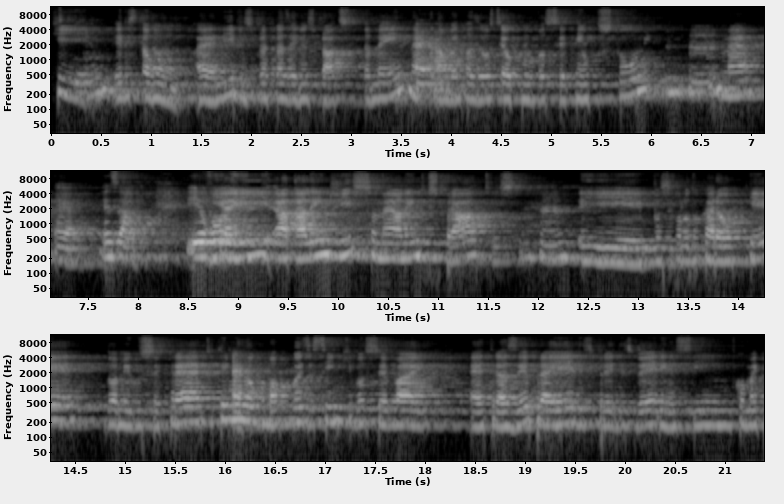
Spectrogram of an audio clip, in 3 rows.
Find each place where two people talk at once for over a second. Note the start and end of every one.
none

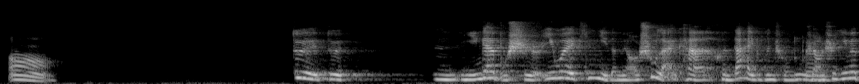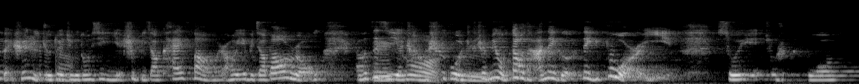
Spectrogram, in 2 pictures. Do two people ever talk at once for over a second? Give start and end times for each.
12.3-13.6

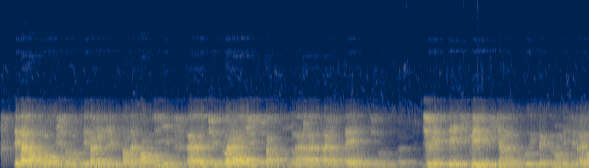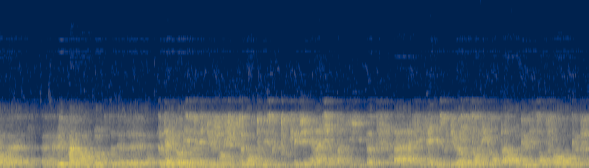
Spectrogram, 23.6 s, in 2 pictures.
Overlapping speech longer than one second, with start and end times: 14.6-16.3

